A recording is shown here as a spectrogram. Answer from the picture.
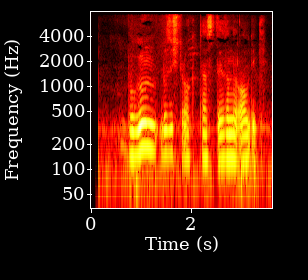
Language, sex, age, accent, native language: Uzbek, male, 18-24, Toshkent shahri, Uzbek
